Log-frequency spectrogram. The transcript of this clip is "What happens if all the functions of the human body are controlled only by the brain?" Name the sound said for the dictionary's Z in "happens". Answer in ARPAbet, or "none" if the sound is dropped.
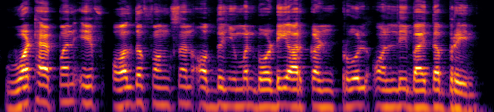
none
